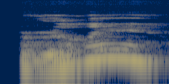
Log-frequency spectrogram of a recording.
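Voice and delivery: high, rising-then-falling "really?"; retold surprise. Told by aunt it is British, acted surprise. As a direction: act out astonishment with a big pitch swoop.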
